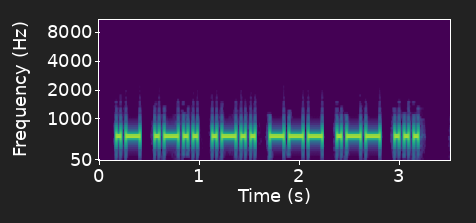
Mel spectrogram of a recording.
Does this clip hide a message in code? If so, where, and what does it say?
Yes: Morse code from 0.2 to 3.2 s, heard as a keyed tone, about 25 wpm, 600 Hz. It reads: ALLOWS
